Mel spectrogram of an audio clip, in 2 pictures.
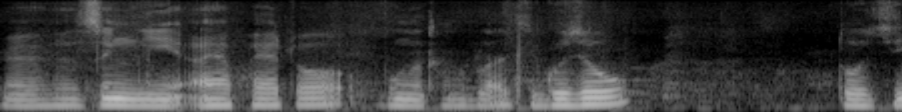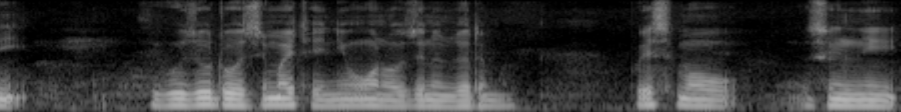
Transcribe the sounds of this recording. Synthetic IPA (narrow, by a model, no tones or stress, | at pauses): zɯŋnia̰japʰajatɔbuŋnatʰaŋnɯbla̰ziɡuzaw | d̥ɔzi | ziɡuzawdɔzimajtʰajniɔŋnawzinamzadamɯ | besmaw | zɯŋni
